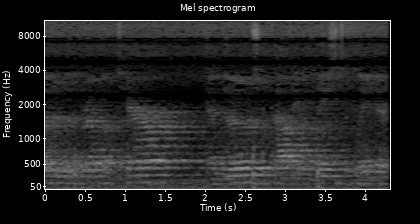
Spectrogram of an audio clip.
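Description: A congregation reciting a prayer aloud together in unison, in a near-monotone, many voices carrying in a reverberant church.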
